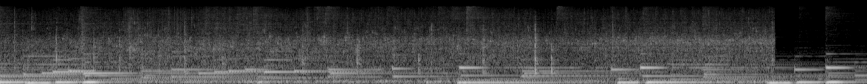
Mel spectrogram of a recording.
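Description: Butter and pickled-plum paste sizzling and crackling in a non-stick frying pan, stirred with a wooden spatula. Soft keyboard background music plays over it, and the sizzling cuts off just before the end, leaving only the music.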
